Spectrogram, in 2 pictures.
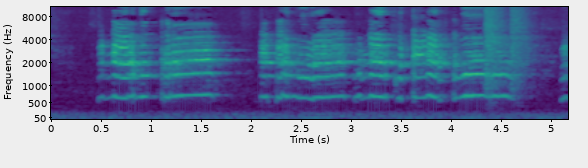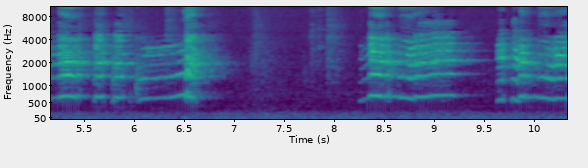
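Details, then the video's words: A parrot in Kerala, India, talking in a run of speech-like, harmonic phrases with wavering, slightly rising tones, delivered in clustered bursts with brief gaps across the recording, steady low hum underneath. "Talking Parrot in india"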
